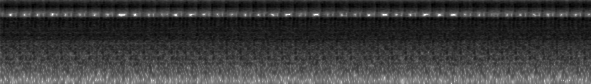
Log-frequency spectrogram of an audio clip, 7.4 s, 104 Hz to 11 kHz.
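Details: Dodge Ram 5.7 Hemi V8 held at raised rpm with steady metallic knocking over the engine drone and no letup, from bad connecting rod and crankshaft main bearings.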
